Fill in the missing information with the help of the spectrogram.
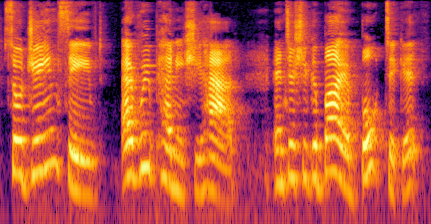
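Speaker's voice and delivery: bright, lively storybook reading for a class; reading to children. Acted. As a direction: read it out to the kids like a story. Reads picture book aloud.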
